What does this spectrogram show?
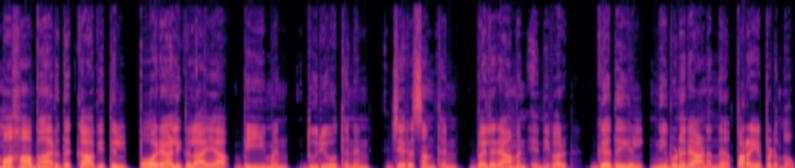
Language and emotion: Malayalam, neutral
